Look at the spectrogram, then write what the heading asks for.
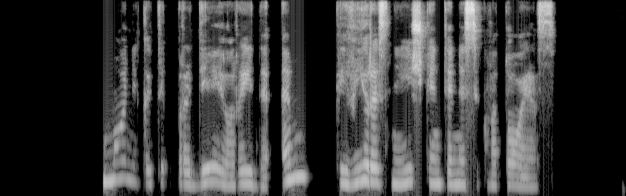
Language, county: Lithuanian, Vilnius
